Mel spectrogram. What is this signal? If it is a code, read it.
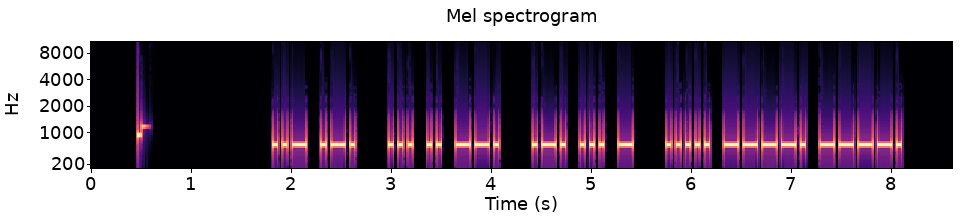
Morse code, heard as a keyed tone, about 25 wpm, 700 Hz. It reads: UR SIG RST 599
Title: Common QSO Phrases 25wpm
